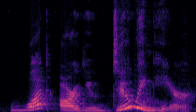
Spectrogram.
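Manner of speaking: slow growling dog voice; growled. Acted. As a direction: growl it out slowly. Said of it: "growled the watchdog".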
